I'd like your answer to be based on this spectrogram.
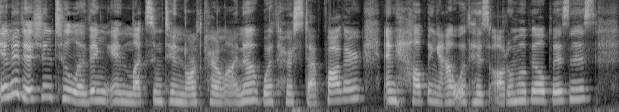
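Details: Adult female narrator; Normal speech.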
